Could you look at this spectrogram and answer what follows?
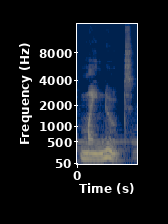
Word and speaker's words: minute: means 60 seconds but if you pronounce it minute that means very detailed or very small so this is I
